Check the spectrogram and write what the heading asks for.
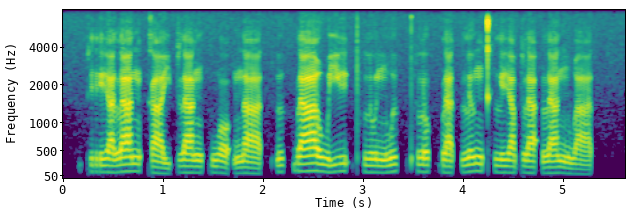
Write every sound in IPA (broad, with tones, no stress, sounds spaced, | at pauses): p r i˧ a̯ l a˥˩ n k a˨˩ j p l a˧ ŋ k w ɔ˨˩ ʔ n aː˨˩ t̚ ʔ ɯ˦˥ k̚ l aː˥˩ w j i˥˩ ʔ pʰ l u˧ n w ɯ˥˩ k̚ pʰ l o˥˩ k̚ l a˦˥ t̚ l ɯ˥˩ ŋ kʰ l i˧ a̯ p l a˥˩ ʔ l a˥˩ n w a˨˩ t̚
